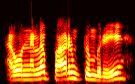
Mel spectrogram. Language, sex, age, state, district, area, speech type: Kannada, male, 45-60, Karnataka, Belgaum, rural, conversation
